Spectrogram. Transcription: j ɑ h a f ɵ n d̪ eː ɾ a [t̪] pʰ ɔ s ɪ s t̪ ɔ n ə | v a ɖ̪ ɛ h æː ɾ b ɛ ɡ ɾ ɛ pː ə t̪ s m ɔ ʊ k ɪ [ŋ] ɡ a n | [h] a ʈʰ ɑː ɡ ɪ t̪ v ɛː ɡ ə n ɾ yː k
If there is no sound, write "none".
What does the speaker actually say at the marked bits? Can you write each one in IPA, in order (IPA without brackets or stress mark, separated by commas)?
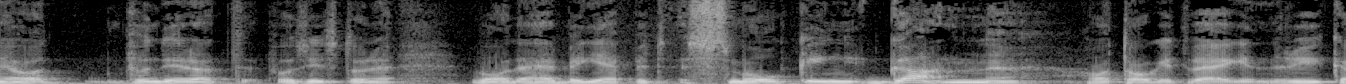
t̪, ŋ, h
